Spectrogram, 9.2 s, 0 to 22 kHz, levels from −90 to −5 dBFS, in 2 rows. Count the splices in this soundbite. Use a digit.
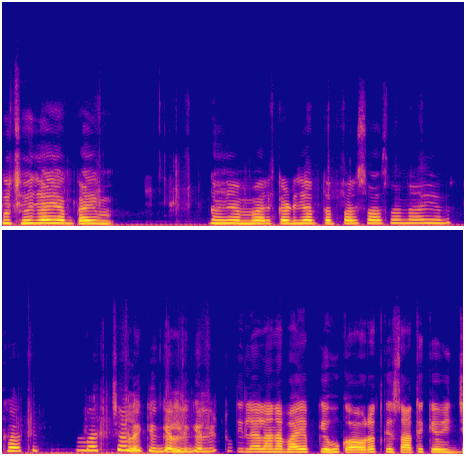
1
